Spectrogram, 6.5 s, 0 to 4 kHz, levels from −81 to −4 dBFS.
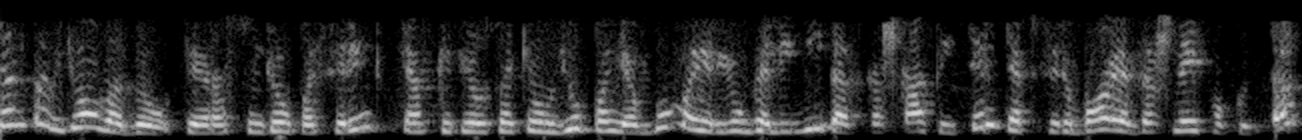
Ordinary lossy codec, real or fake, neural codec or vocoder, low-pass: MP3, 32 kbps; fake; vocoder, 24 kHz, 100 mel bands, Vocos; 3.6 kHz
